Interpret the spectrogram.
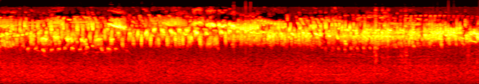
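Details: Brewer's sparrow, with a continuous high, buzzy trilling running without pause for the whole stretch, dense rapid notes shifting in pitch.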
